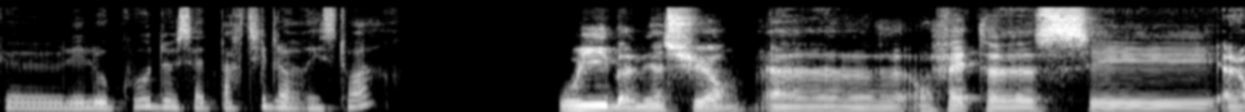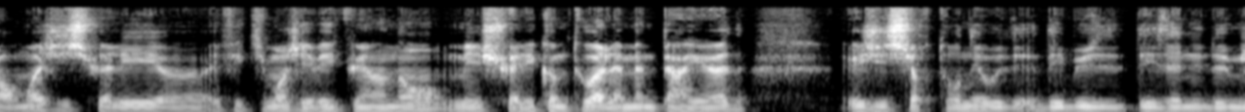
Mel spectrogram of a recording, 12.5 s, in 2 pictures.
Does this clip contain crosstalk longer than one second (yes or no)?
no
